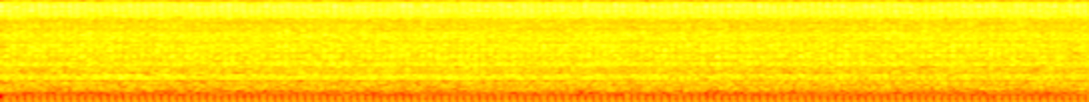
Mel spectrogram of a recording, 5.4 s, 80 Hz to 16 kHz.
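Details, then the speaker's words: Craftsman MTD T1600 lawn tractor with 46-inch deck, first start after camshaft and automatic compression release (ACR) replacement: steady, even idle near three beats per second with no knocks or misses; engine healthy. "Smooth as can be. That's idle."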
